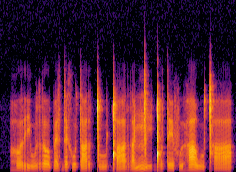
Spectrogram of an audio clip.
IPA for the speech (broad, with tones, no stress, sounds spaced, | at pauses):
ɦ ɤː˨˥ r j uː˩˧ r ɤː˥˧ p ɛ˨˥ z d ɛ˥˧ x u˥˧ t aː˨˥ r ǀ uː˩˧ ǃʼ aː˩˧˩ r a˨˥ ɲ ŋ͡ǀ iː˩˧ ɡ͡ǃ ɤ˨˥ t e˨˥ f ɯ˩˧˩ ɦ aː˥˧ w u˩˧ ǀʰ aː˩˧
